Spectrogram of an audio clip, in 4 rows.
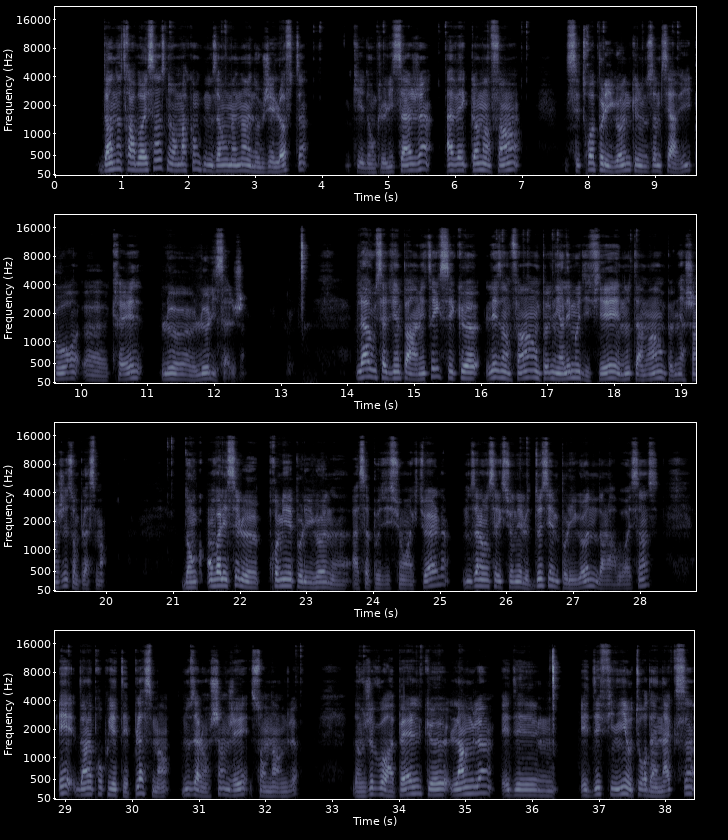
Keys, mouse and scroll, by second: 1.7 click, 2.5 click, 3.9 click, 4.9 click, 5.8 click, 6.5 click, 7.0 click, 8.2 click, 8.9 click, 9.3 click, 16.3 click, 16.7 click, 17.1 click, 18.3 click, 20.9 click, 26.2 click, 29.0 click, 32.5 click, 33.4 click, 34.3 click.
